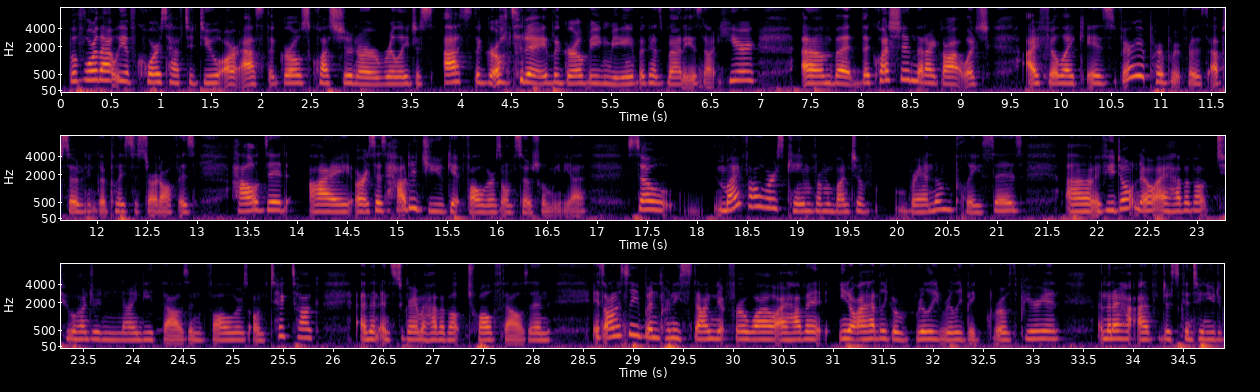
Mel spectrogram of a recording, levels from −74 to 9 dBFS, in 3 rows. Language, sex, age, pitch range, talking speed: English, female, 20-39, 210-255 Hz, 215 wpm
